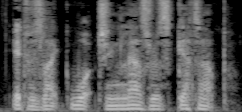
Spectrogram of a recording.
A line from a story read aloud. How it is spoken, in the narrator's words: He whispers to Cranmer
